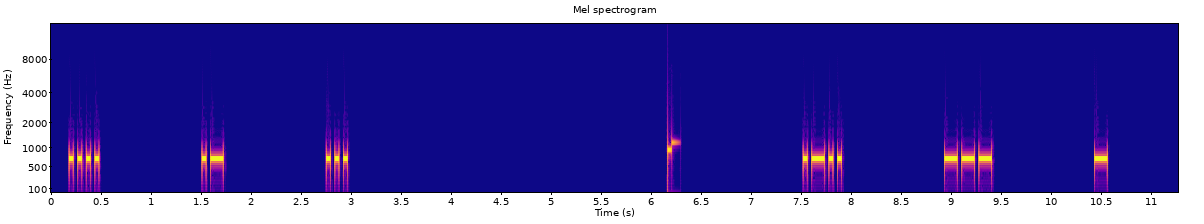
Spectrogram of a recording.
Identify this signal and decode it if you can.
Morse code, heard as a keyed tone, about 28 wpm, spaced as for 8 wpm, 700 Hz. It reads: HAS LOT
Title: 8x Character Spacing - Top 500 Words - 28wpm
